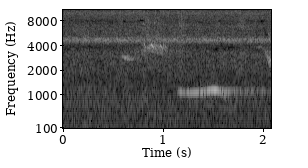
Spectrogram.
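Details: A single upward-sliding whistled note from an Asian koel, recorded 14 September 2021 at Bukit Batok East beside Bukit Batok nature park, with faint higher bird calls and constant background hiss.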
